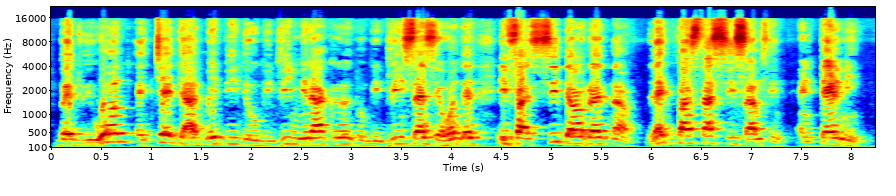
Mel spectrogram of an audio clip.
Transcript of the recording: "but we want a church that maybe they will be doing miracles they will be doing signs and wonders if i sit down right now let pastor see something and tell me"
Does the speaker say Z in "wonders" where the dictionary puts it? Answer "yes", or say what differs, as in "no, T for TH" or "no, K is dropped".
no, Z is dropped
